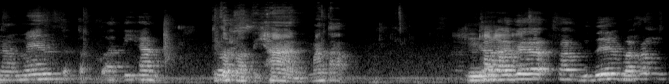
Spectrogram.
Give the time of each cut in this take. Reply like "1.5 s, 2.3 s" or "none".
5.1 s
